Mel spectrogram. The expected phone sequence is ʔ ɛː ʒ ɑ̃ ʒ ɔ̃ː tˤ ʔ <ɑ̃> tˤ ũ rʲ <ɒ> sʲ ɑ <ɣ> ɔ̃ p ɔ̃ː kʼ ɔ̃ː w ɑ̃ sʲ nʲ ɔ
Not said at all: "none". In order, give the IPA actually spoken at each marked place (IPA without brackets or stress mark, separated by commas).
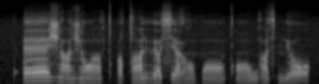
ɑ, ɒ, ɣ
